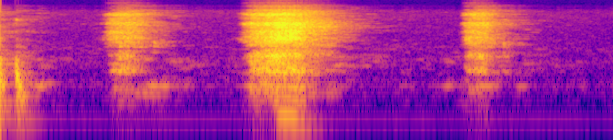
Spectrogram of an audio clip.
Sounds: Sniff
